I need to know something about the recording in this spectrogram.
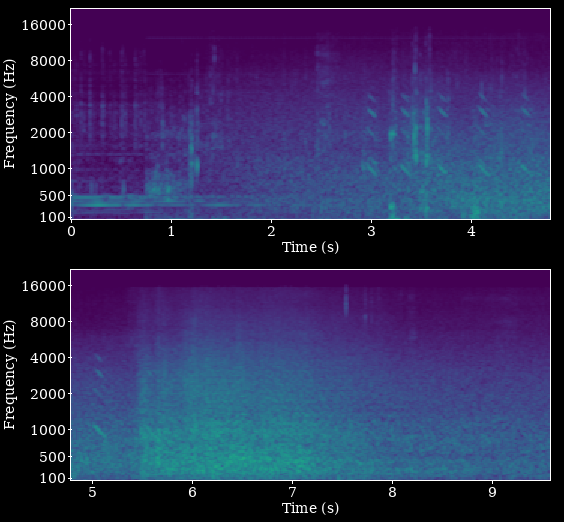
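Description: Waves surge and crash against rocks.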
